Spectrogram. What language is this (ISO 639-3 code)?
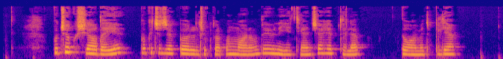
tuk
